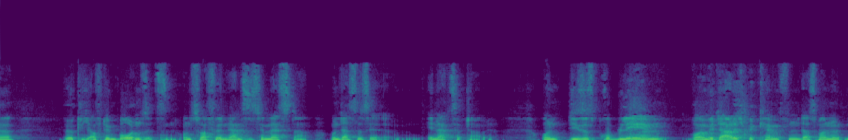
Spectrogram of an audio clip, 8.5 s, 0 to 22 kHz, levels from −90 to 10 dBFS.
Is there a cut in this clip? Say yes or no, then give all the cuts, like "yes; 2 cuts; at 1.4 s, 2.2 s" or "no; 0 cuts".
no; 0 cuts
